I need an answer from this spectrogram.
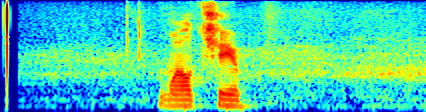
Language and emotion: Russian, neutral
